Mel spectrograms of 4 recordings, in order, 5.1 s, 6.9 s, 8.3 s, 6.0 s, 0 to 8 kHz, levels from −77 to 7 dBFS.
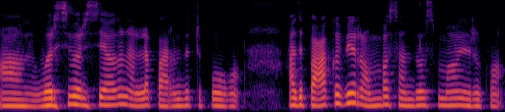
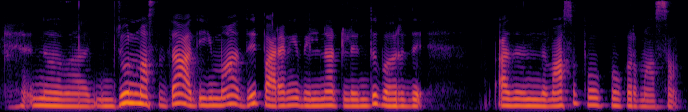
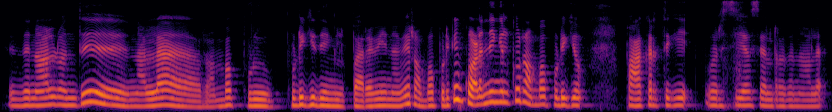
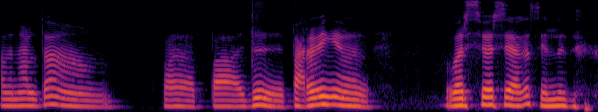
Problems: none marked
